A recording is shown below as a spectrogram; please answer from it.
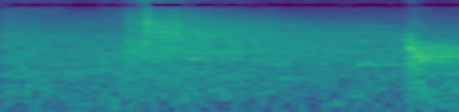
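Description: A single sharp smack from the hockey play on the ice about two-thirds of a second in, such as a stick striking the puck, with a short echo through the rink. It sits over a steady rink background noise.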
